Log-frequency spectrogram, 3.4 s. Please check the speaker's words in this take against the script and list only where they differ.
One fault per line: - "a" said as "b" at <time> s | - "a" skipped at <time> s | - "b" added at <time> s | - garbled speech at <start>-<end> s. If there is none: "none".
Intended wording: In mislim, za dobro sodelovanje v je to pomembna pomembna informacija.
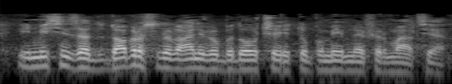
- "bodoče" added at 1.6 s
- "pomembna" skipped at 2.7 s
